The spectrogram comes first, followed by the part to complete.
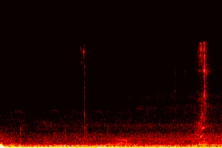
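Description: Steady low rumble of traffic-like background noise, with no distinct event standing out.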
